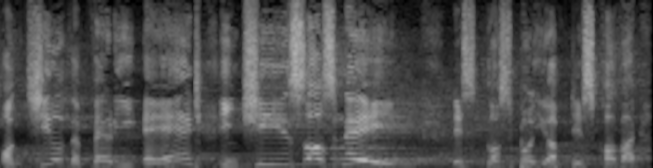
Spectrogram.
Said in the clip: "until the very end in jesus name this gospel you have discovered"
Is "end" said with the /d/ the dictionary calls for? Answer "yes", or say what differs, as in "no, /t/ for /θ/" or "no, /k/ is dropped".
yes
